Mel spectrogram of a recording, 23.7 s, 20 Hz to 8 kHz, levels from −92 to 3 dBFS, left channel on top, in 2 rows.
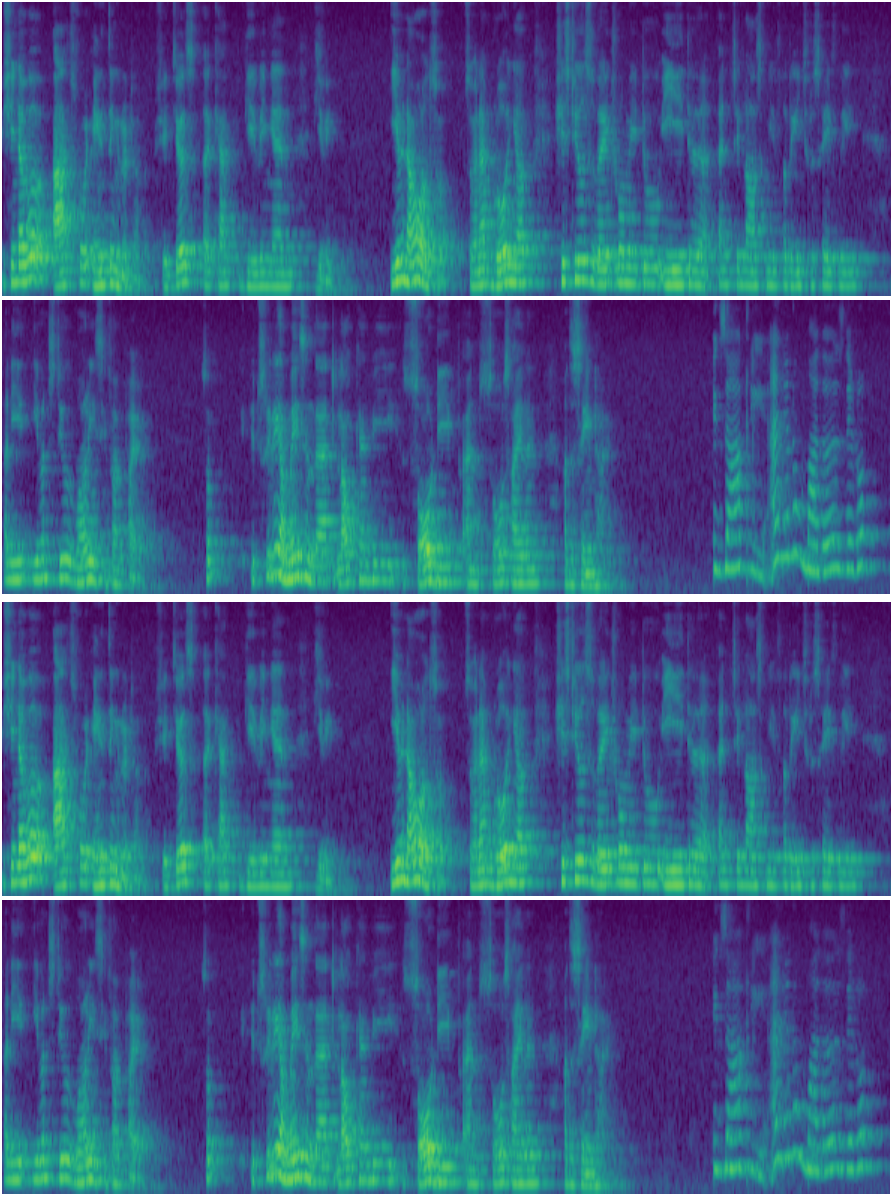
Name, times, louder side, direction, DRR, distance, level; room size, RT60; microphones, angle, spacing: voice 1, 0.0-3.9 4.2-4.4 5.2-11.4 11.9-13.8 14.5-14.7 15.3-19.0 19.4-19.9, right 1 dB, ahead, 3 dB, 1.2 m, -25 dB
voice 2, 21.3-23.3, left 1 dB, 45° left, 7 dB, 0.8 m, -31 dB
19.5 x 9.6 x 2.9 m, 0.89 s
head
